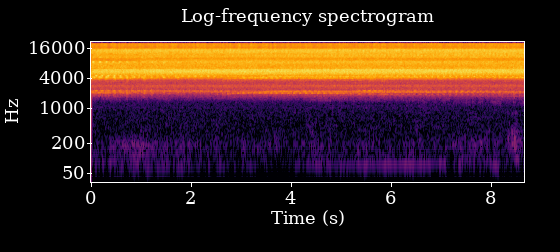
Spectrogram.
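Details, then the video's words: Steady high cicada drone on a summer evening in a cedar grove, shrill and unbroken throughout, with a faint low hum in the background. "夏夕暮れ杉林 セミの鳴き声"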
